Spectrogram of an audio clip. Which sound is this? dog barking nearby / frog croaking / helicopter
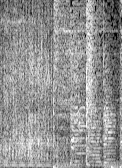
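helicopter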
